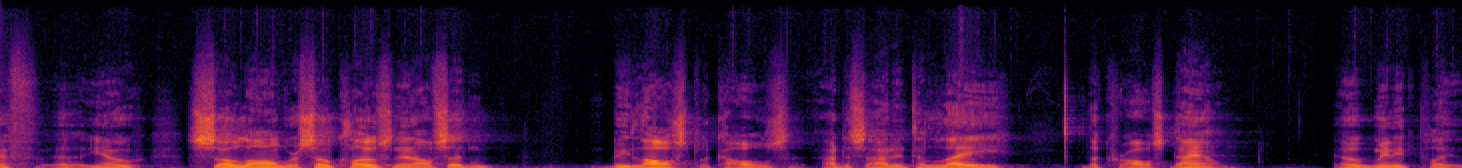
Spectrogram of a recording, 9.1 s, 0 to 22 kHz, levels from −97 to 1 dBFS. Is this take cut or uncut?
cut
